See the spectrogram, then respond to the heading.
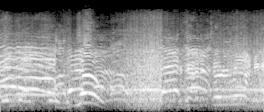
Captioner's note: yelling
